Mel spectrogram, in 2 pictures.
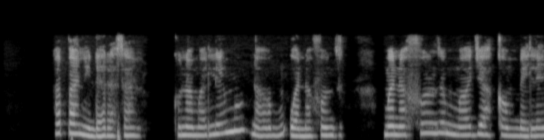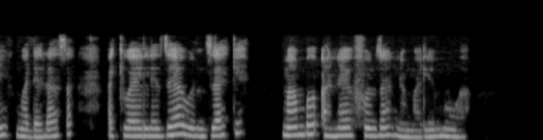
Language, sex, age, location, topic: Swahili, female, 25-35, Nakuru, health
